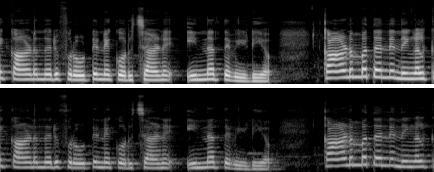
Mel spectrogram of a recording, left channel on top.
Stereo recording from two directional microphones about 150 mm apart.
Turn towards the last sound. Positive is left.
turn(degrees=50)  # may be behind; listen again after turning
